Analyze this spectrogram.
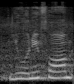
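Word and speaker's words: uniform: यूनिफॉर्म एंड यूनिकॉर्न they both begin with you. Vowel letter. You हमारा vowel letter है. ठीक है. ये यू से स्टार्ट हुए हैं, शुरू हुए, but they are pronounced beginning with a consonant sound you.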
